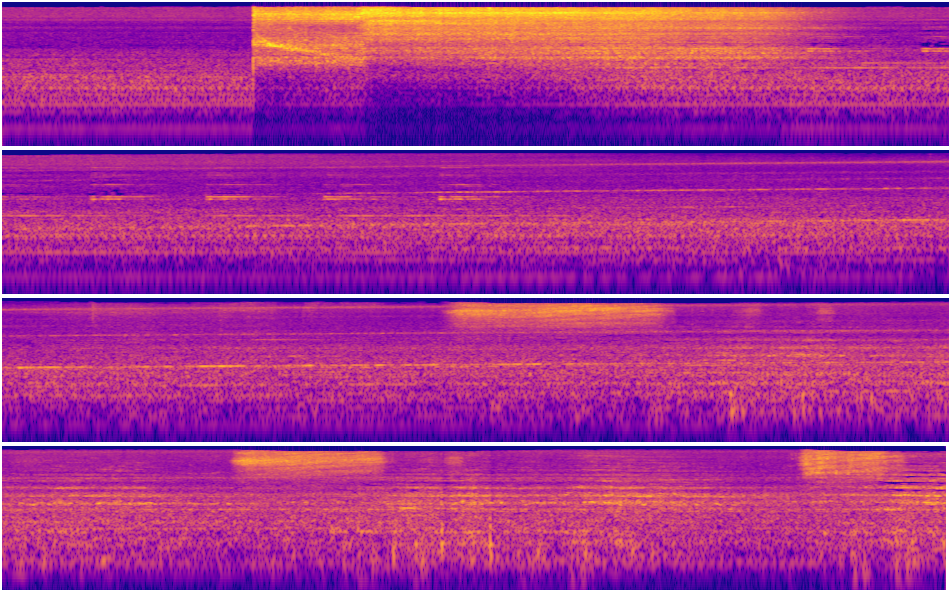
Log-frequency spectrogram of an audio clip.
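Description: Passenger train pulling out, its cars rolling past close by with wheel squeal and a slowly rising whine as it gathers speed. A sudden loud hiss about two seconds in.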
